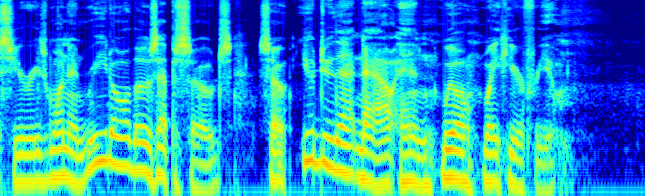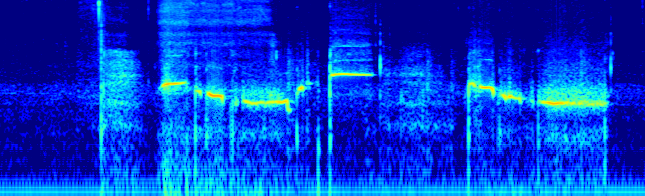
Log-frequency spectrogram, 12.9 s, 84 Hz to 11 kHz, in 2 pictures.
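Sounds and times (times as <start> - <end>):
speech: 0.0 - 5.8
low steady hum: 0.0 - 12.9
person whistling a meandering tune: 8.0 - 10.4, 11.1 - 12.6.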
